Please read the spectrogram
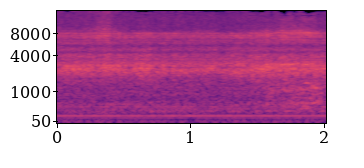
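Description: Steady low hum with a faint hiss of room background noise, unchanging and without any distinct event.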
